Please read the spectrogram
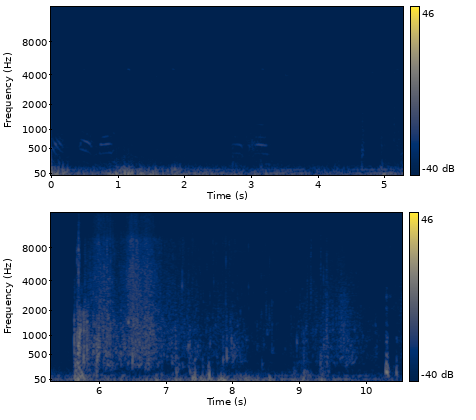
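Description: A rider landing on an inflatable stand-up paddleboard on the water from a running jump, with a sudden loud splash a little past halfway, followed by about three seconds of rushing, sloshing water that fades as the board glides off. A low wind rumble on the microphone runs underneath.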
